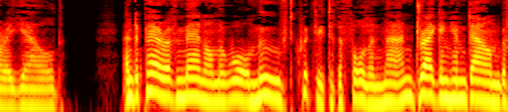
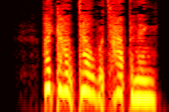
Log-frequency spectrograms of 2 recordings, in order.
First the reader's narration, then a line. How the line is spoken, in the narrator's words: Amara panted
